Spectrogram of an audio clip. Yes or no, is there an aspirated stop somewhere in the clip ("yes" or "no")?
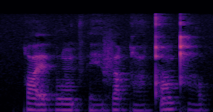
yes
